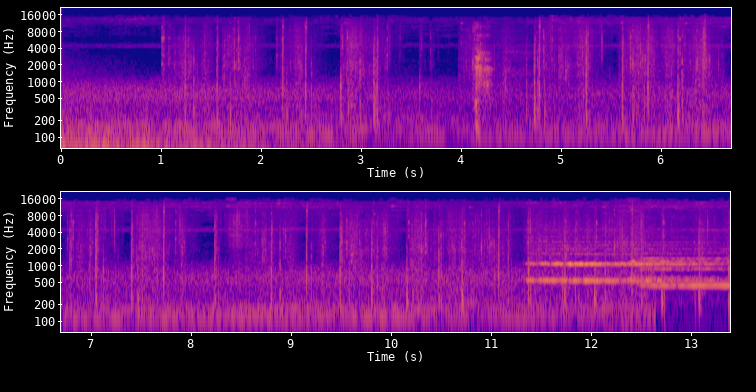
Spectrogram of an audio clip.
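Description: Footsteps tread and scuff on stone floor, echoing in a hollow space.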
